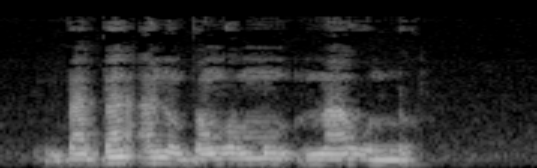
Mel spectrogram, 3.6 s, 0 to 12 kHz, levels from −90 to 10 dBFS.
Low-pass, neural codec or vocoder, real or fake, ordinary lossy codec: 10.8 kHz; none; real; MP3, 32 kbps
